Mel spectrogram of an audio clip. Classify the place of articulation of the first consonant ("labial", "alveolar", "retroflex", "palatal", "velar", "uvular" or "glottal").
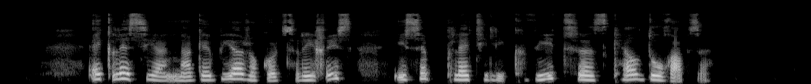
velar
